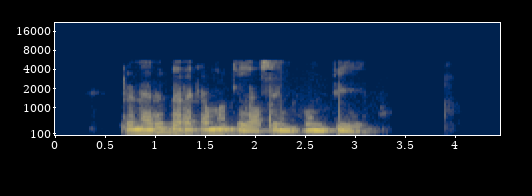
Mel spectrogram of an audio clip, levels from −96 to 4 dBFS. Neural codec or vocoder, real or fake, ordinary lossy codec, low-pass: codec, 44.1 kHz, 7.8 kbps, DAC; fake; MP3, 48 kbps; 5.4 kHz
